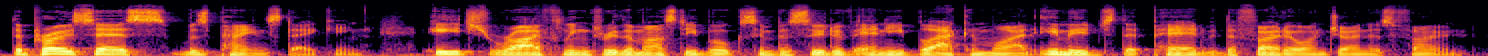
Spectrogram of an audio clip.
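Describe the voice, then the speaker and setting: A man reading a scripted short story as narrator, in a measured, descriptive storytelling manner. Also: medium pitch.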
